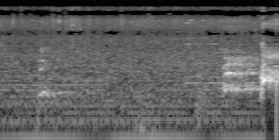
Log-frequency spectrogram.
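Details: Small dog in a Saturday morning group: after a quiet stretch, a pair of sharp, high yipping barks burst out near the end, with faint room noise throughout.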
